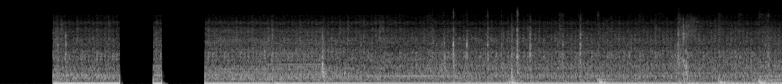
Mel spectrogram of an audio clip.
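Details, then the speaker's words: 2012 Toyota Fortuner G VNT 2KD turbo diesel automatic, 152,000 km, freshly serviced, dry engine with no blow-by; starts and settles to a steady low even idle clatter, typical 2KD diesel sound, no knocks. "lihatkan mesinnya, ciri khasnya diesel 2KD ya, khas suara dieselnya."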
